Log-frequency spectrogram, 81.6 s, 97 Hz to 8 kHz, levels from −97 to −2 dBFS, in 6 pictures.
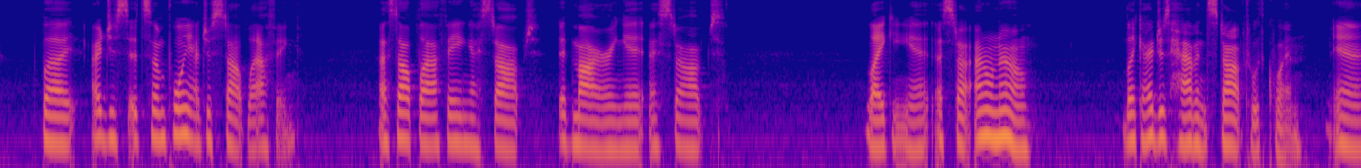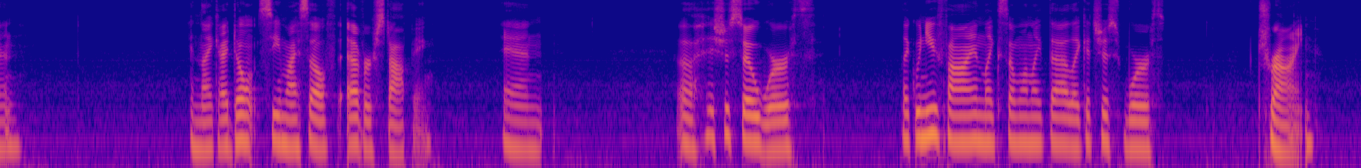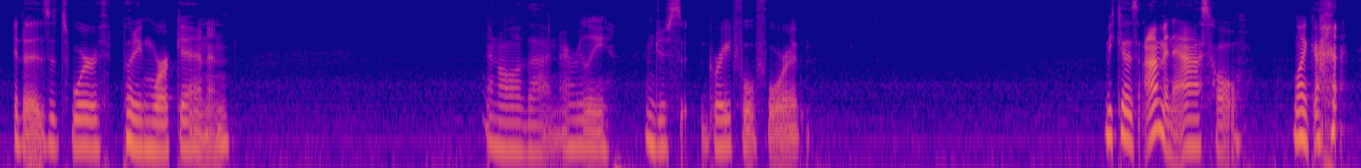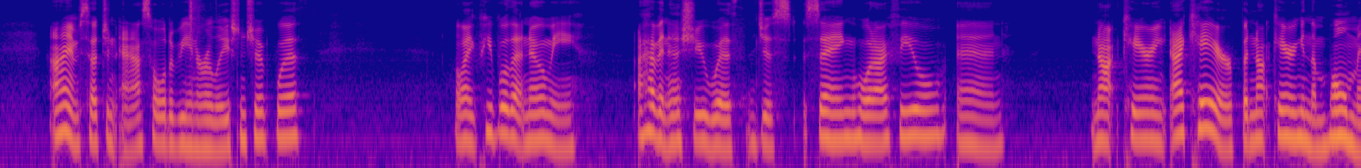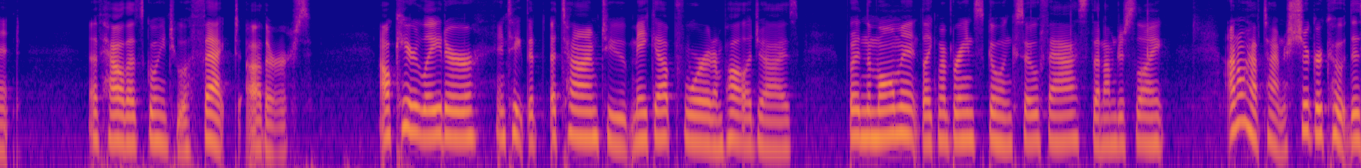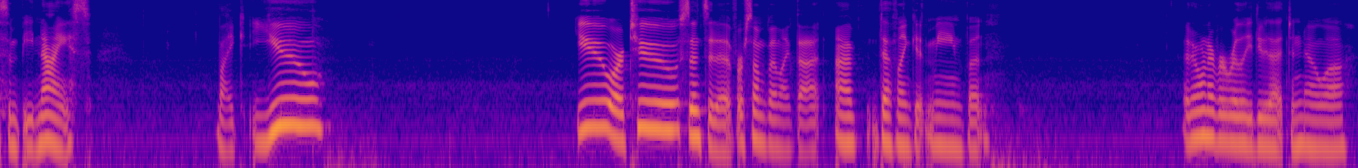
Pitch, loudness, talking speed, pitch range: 190 Hz, -38 LUFS, 140 wpm, 170-215 Hz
